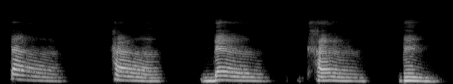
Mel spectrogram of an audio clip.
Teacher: it's the hard palate where the tongue has to touch the roof of the palate.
